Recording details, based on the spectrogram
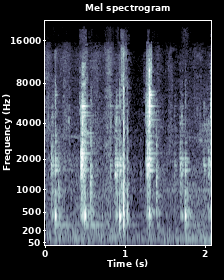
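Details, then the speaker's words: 2003 Lincoln Navigator 4WD, front raised on jack stands: sharp regular clicks at two to three per second as the front wheel turns. Worn CV joint, and the other side is also going. "that's actually I got to let the customer know this know this four-wheel drive that noise is coming from the the CV joint"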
